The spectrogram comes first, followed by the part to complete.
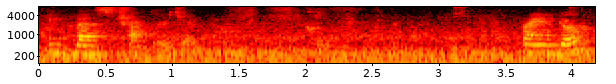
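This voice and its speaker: High-voiced woman teacher in an echoey classroom. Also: flat delivery. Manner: firm, directive, with short commands; deliberate repetition of key phrases. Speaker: elementary school teacher. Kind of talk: classroom read-aloud and instruction to young children. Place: classroom full of seated children. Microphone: distant camera across the room. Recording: echoey, noisy classroom recorded from far off.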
